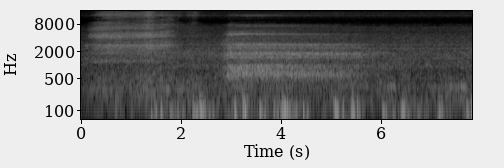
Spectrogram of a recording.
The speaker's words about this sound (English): We'll begin now with a deep breath in through your nose, inhaling slowly and deeply. Exhale through pursed lips until all the air has been released.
